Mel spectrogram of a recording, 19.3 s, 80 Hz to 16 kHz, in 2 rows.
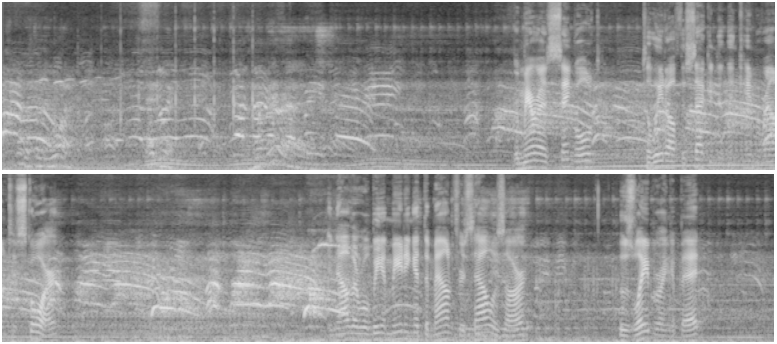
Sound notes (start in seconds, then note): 11.2 crowd cheering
